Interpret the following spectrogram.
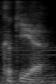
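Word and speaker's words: Coquille: do um surname my last name is pronounced cookia it basically it's basically the word for seashell in french delightful neat yeah so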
